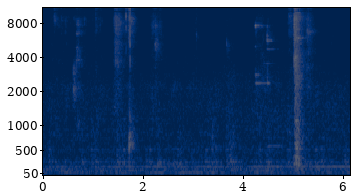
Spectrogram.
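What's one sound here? A metal tool clicks and scrapes faintly against skin.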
